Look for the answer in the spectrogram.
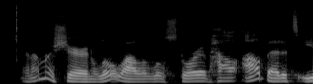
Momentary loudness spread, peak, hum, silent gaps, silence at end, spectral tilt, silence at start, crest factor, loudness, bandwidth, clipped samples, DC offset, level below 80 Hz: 8 LU; -16 dBFS; none; none; 0 s; -6 dB/octave; 0.2 s; 18 dB; -34 LUFS; 16.5 kHz; under 0.1%; under 0.1%; -88 dBFS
